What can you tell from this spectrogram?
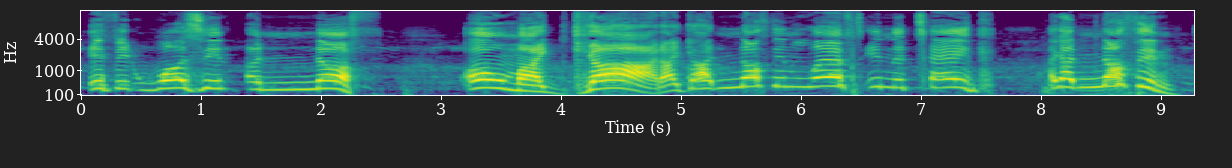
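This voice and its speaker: A man hosting a card-break stream, calmly calling out cards and then shouting in hyped excitement at the big hits. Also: very high voice. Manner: hyped, shouting exclamations between calm card callouts.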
